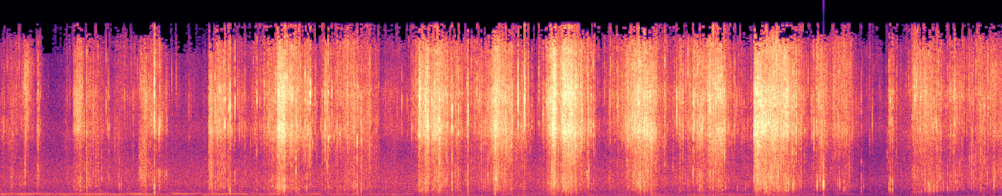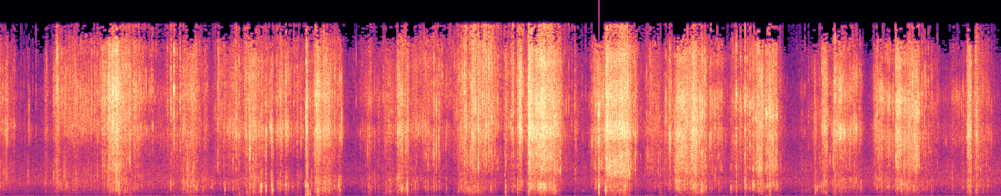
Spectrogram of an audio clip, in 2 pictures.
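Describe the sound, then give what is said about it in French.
Footsteps crunch steadily over frozen mountain ground, through patches of snow mixed with dry dead leaves. A continuous crackling, crinkling texture with a regular walking rhythm and no voices. “La montagne qui crépite à vos oreilles.”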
